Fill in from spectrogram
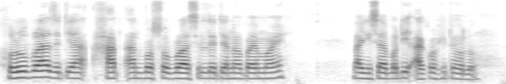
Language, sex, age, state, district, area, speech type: Assamese, male, 18-30, Assam, Biswanath, rural, spontaneous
